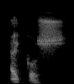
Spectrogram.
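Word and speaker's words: οἶκος: Eikos. Oikos. Pronounced as eikos.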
